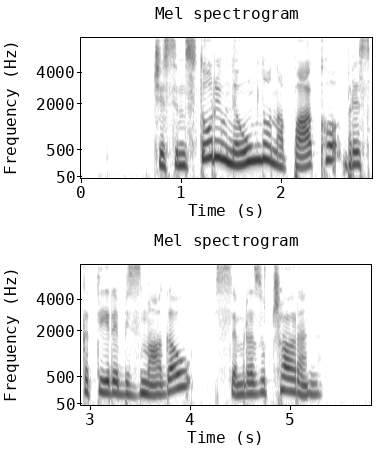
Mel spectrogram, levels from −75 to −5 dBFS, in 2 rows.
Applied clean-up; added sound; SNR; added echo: none; none; none; none.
